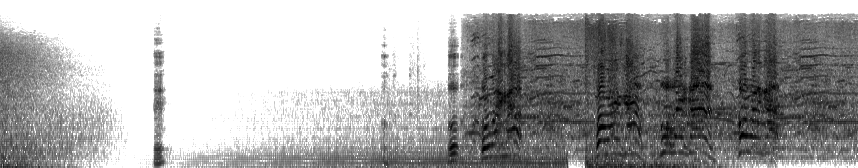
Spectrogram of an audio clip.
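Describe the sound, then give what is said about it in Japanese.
After a sharp bang, a steady engine-like drone swells as the Wright Flyer takes off, then a crowd bursts into loud cheering and excited shouting that fills the last few seconds. “大歓声が上がる中、今ライトフライヤー号が飛び立ちました。”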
